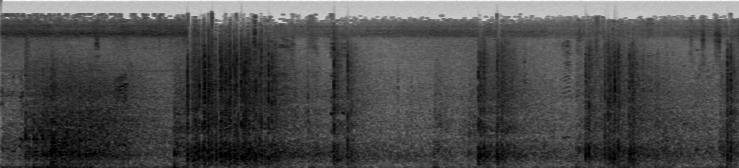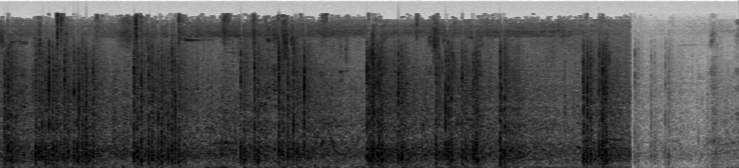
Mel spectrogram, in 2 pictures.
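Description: Aerial firework shells bursting in a rapid run of booms and crackles, which cuts off suddenly near the end.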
